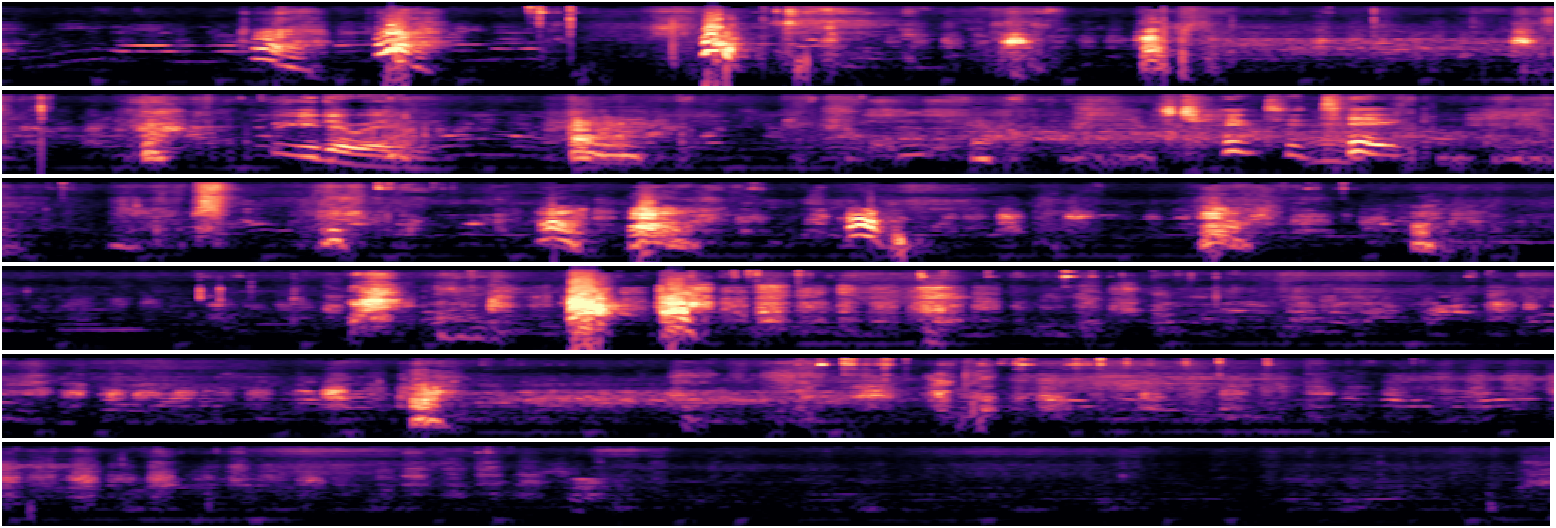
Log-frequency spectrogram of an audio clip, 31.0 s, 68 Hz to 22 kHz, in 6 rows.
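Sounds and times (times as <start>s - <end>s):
puppy panting: 2.4s - 28.2s.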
